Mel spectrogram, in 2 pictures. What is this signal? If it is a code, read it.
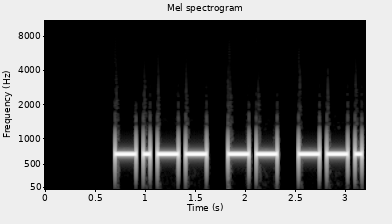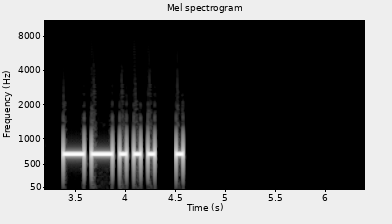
Morse code, heard as a keyed tone, about 17 wpm, 700 Hz. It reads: YMG7E
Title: Code Groups - 5 Letter:Numbers - 17wpm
